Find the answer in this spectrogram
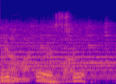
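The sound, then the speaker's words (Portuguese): A voice imitates a passing freight train of the MRS railway line, which runs a kilometre and a half from home and is heard every half hour, with a few drawn-out, wavering vocal tones over a steady rumbling hiss, lasting under two seconds. “E a linha da MRS passa a um quilômetro e meio daqui de casa. Eu escuto de meia e meia hora.”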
